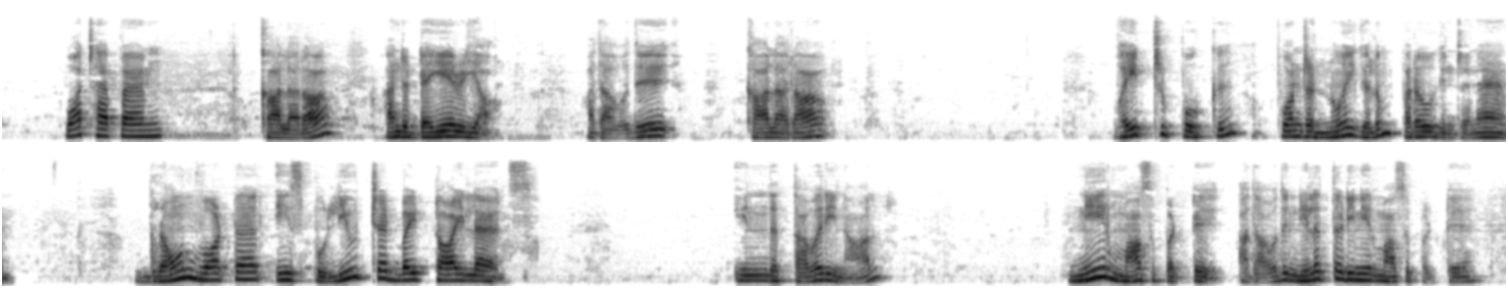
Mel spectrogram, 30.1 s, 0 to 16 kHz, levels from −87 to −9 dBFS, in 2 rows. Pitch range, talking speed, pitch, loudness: 125-175 Hz, 40 wpm, 150 Hz, -19 LUFS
